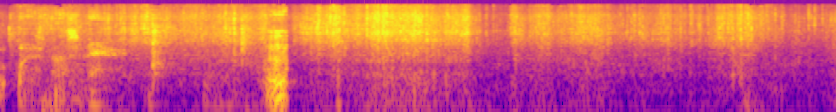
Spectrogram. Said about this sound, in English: There's some paper ASMR.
